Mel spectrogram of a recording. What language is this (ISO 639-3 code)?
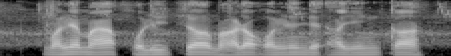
mar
